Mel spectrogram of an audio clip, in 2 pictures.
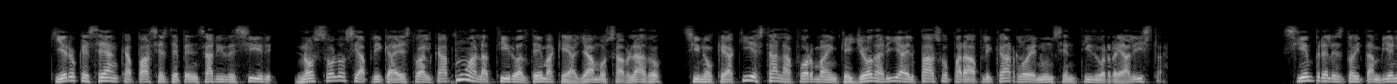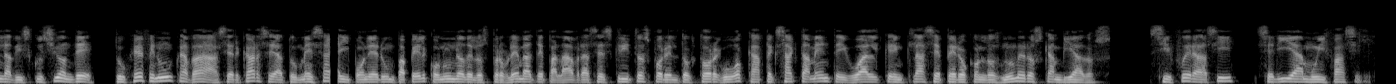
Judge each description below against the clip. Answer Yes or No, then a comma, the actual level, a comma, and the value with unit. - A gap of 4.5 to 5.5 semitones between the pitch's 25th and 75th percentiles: No, average, 3.4 semitones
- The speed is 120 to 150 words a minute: No, average, 190 wpm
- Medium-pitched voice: No, low, 120 Hz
